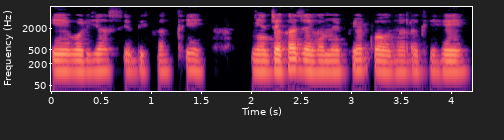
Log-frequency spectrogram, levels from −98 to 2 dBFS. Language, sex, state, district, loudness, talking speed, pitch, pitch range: Chhattisgarhi, male, Chhattisgarh, Jashpur, -27 LUFS, 200 wpm, 120 Hz, 120-125 Hz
